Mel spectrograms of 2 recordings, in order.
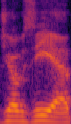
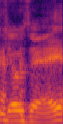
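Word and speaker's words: Jozea: well they've nominated I I said it wrong I was like josa but it's Jose I guess and he's a Terri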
